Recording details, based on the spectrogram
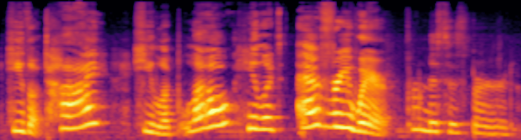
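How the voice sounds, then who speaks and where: A woman reading a children's picture book aloud in an expressive, deliberate way, with asides to young listeners. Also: high-pitched. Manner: animated, deliberate, asks the listener questions. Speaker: children's story reader.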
